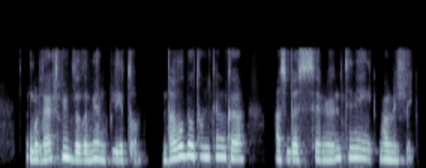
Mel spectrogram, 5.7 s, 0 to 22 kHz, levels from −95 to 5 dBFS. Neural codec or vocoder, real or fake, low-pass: codec, 16 kHz, 2 kbps, X-Codec, HuBERT features, trained on general audio; fake; 7.2 kHz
